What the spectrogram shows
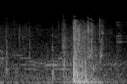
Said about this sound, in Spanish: Cierra la puerta.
